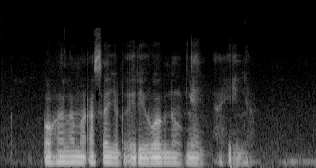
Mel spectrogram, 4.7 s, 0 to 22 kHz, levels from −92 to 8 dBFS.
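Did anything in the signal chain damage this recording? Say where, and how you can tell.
Yes: repeated packet loss (robotic sound) at the network stage, from 2.65 to 4.19 s. Over that stretch the speech breaks up into ten gaps, the longest about 180 ms, and roughly 620 ms in total is covered by concealment, about 40% of the span. Each time audio fails to arrive, the receiver stretches the last sound it had, and the next gap follows soon after. That is what gives the passage its choppy texture with pieces missing.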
